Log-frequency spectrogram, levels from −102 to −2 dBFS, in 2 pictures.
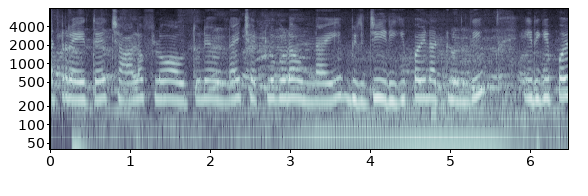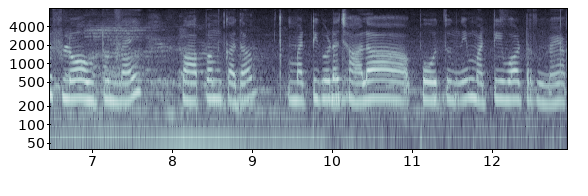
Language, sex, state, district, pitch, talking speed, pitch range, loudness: Telugu, female, Andhra Pradesh, Anantapur, 260 Hz, 120 wpm, 245-270 Hz, -25 LUFS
